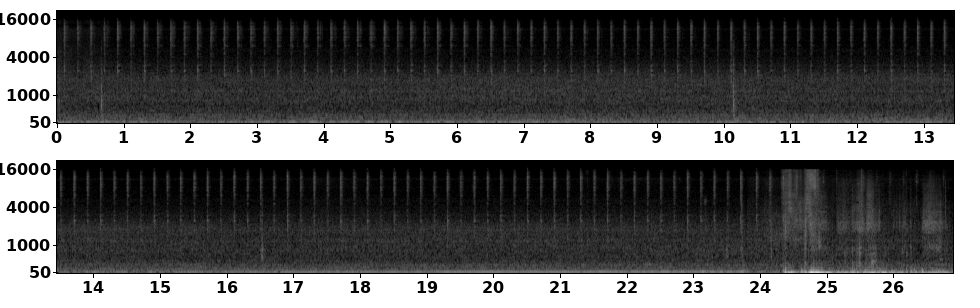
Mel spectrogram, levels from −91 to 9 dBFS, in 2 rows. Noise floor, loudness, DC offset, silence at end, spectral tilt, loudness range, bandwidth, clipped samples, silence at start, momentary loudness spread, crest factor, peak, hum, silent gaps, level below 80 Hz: -53 dBFS; -48 LUFS; under 0.1%; 0.05 s; -3.5 dB/octave; 9 LU; 16 kHz; under 0.1%; 20.1 s; 8 LU; 28 dB; -4 dBFS; none; none; -42 dBFS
